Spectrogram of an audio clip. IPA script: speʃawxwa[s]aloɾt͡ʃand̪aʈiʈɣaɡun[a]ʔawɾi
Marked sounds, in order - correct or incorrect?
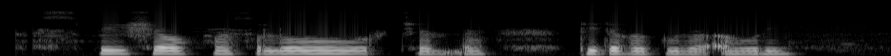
correct, correct

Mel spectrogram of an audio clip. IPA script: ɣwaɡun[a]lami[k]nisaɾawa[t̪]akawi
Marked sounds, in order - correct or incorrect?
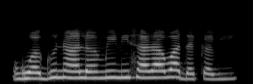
correct, incorrect: none, incorrect: d̪

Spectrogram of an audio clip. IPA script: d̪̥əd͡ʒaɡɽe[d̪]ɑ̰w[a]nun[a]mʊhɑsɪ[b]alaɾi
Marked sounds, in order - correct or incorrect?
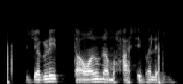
incorrect: t̪, incorrect: ɑ, correct, correct

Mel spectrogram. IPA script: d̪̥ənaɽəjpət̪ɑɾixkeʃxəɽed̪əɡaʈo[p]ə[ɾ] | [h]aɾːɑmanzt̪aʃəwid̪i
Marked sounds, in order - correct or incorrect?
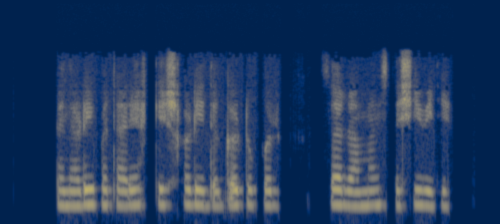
correct, correct, incorrect: s

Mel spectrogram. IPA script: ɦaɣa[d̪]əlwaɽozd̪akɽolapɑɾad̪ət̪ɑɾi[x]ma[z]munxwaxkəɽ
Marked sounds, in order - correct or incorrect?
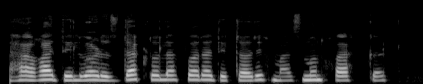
correct, correct, correct

